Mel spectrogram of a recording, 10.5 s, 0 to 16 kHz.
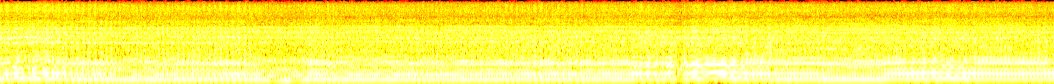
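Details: Stihl MS 201 TC-M, relatively low-hour electronic-carb climbing saw diagnosed for a no-start, first run after bench work with bar and chain fitted: revs cleanly, rising and falling with throttle without stumbling; runs healthy, smoking slightly.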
